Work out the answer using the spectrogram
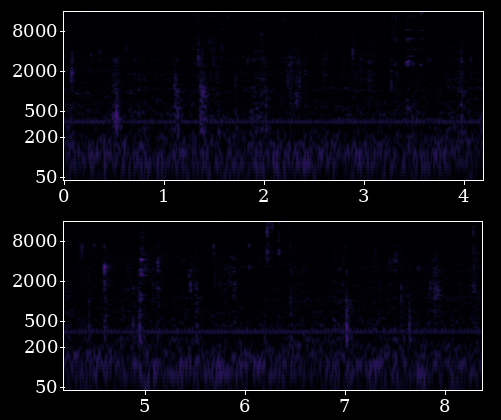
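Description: Faint chewing of pasta salad: soft, scattered mouth clicks at irregular intervals, over a thin steady hum.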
